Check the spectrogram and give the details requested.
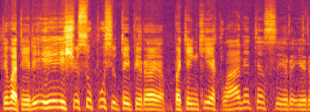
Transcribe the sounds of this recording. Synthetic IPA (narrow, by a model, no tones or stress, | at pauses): t̪ɐɪʋɐt̪ɐɪɪɪɪʃʋʲɪsuːpuːsʲuːt̪ɐɪpiːɾɐpɐt̪ʲɛŋʲkʲeːjɛklˠɑːʋʲɛːt̪ʲɛsɪrɪr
